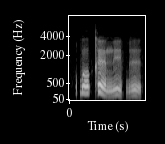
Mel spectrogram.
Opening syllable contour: high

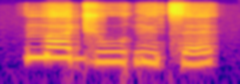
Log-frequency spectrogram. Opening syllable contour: high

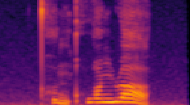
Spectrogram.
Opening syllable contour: low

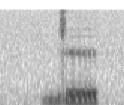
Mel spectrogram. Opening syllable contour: low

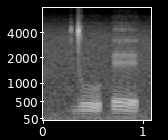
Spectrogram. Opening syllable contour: low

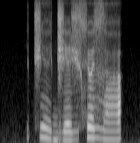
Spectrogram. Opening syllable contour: falling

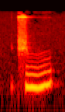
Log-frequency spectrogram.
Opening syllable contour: rising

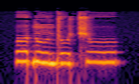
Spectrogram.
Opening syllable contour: high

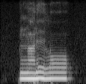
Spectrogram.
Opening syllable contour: low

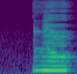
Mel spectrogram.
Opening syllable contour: high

